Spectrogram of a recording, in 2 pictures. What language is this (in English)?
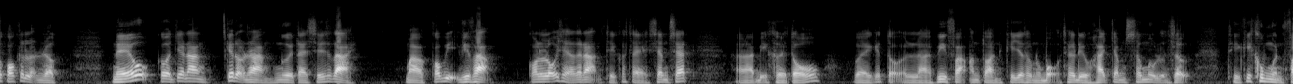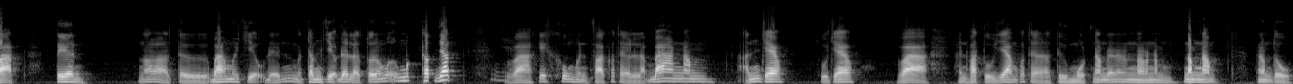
Vietnamese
